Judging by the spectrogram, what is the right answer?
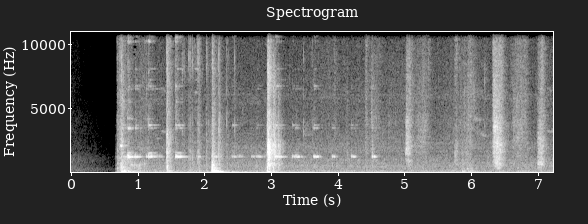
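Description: A door being opened as someone steps inside: a run of sharp knocks and clatters begins after a moment of silence. A short high squeak repeats about three times a second and dies away over a few seconds, and a few more knocks follow.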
